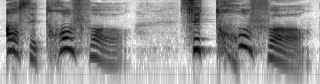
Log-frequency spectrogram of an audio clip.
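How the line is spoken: Outraged, trembling exclamation. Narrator (French): le baron s'écria, outré de surprise et frémissant

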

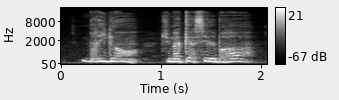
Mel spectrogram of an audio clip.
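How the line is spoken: Pained cry. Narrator (French): s'écria-t-il

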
